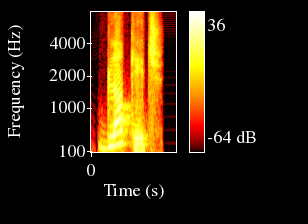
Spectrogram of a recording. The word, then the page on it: blockage: Indian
